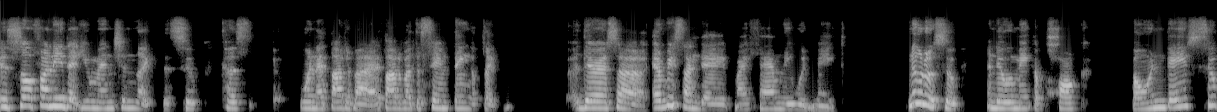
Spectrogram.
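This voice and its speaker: A woman with a Thai accent speaks at a fairly quick pace with a fairly high pitch, lively intonation and long, frequent pauses. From Thailand. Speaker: animation story artist. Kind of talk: casual chat. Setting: video call.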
